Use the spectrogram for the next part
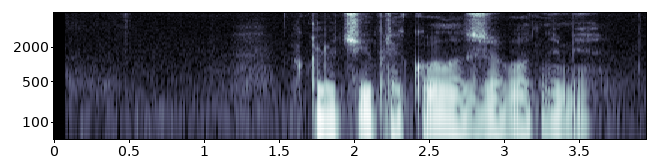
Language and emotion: Russian, neutral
